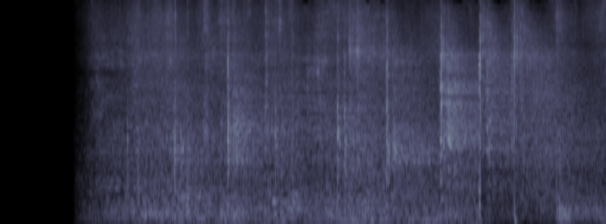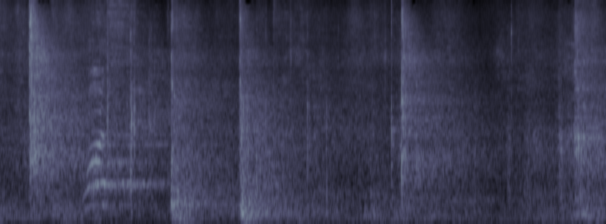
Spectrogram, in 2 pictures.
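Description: Hockey skates carve and scrape on ice in an echoing rink.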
